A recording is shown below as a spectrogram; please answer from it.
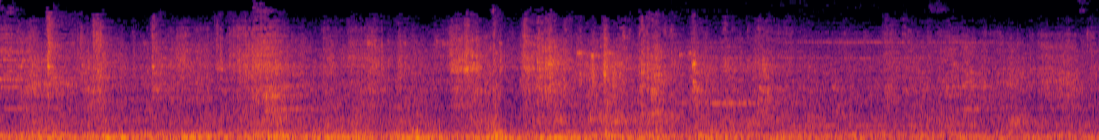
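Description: Double-stack container well cars of a freight train rolling past: a steady low rumble of steel wheels on rail, with scattered clicks and clanks from the cars.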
